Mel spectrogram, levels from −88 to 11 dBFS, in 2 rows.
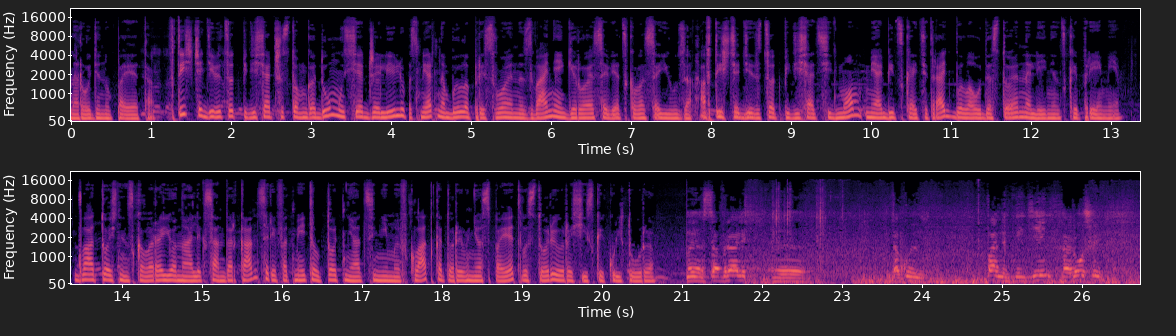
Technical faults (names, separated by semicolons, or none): compressed frames skipped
